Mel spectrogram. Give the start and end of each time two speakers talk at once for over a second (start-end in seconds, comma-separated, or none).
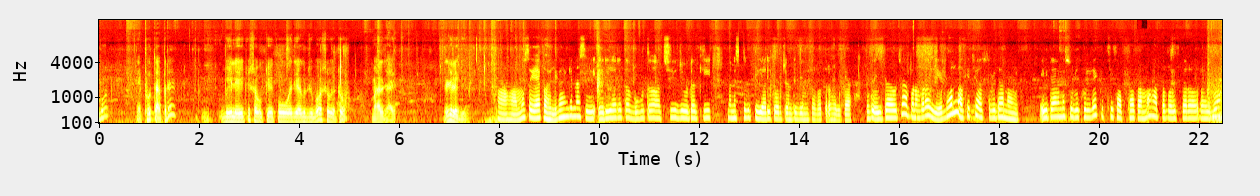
none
